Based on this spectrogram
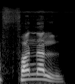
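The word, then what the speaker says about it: funnel: तो आपने देखा जो ई का उच्चारण है वो आ का उच्चारण आ रहा है, जो ई का साउंड है वो आ बन गया, कर्नल अल, स्पोकन अन, और इसी तरह से फनल अल।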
